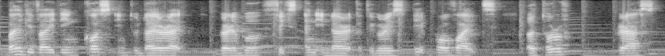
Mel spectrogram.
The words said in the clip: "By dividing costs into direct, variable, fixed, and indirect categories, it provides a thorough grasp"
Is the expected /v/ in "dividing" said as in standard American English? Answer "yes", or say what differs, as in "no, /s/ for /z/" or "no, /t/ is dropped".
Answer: yes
